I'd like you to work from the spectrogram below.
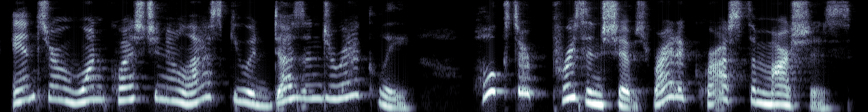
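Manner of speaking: high-pitched, emphatic complaint; exasperated sister. A narrator's reading. Sister points at Pip with needle, exasperated. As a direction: explain with mounting impatience.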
